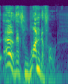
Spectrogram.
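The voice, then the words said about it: Put-on English accent. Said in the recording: “I'm giving them an English accent because they're on the Board of Regents”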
